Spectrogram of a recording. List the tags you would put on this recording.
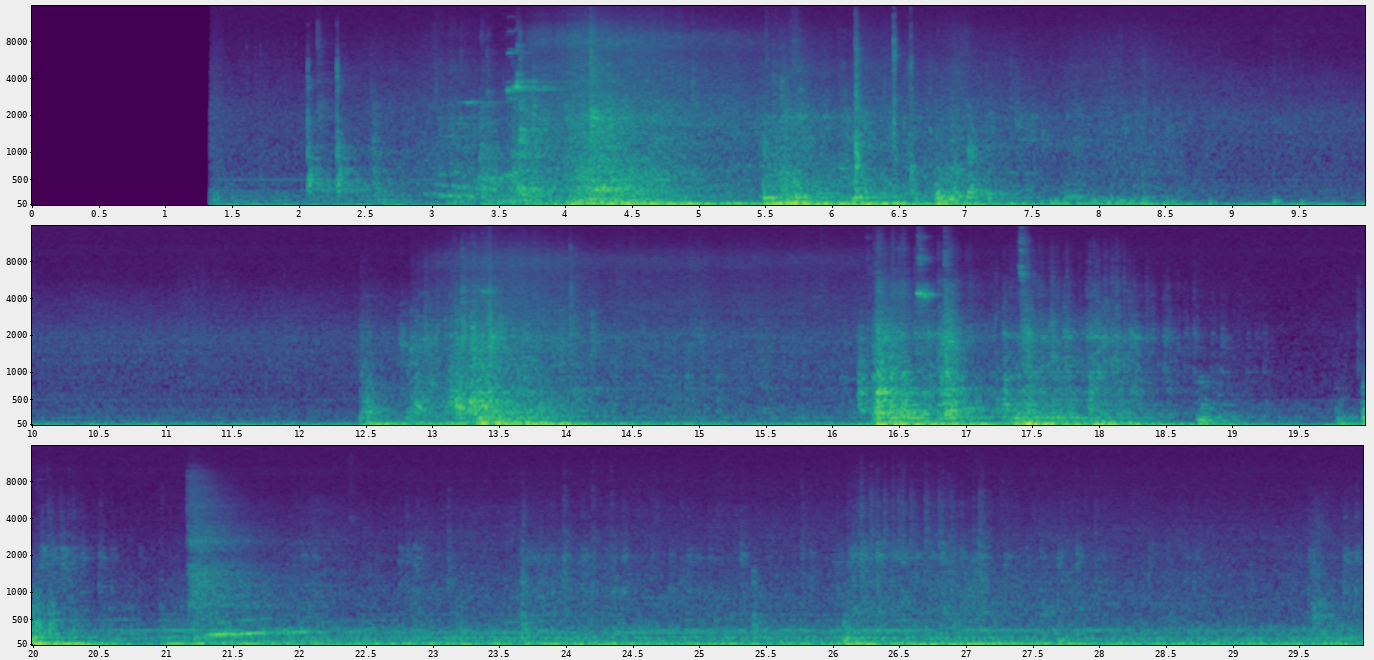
Sound effects > Other mechanisms, engines, machines
Elevator
inside-elevator

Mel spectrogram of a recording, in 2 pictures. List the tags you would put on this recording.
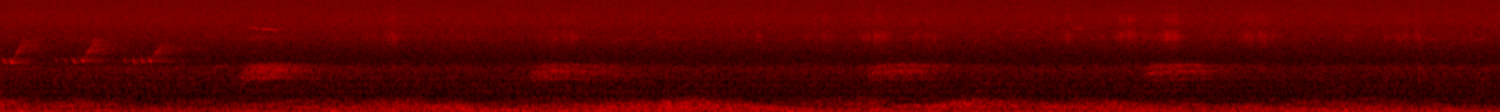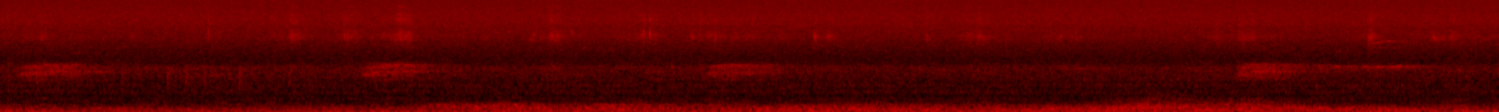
Soundscapes > Nature
field-recording
Dendrophone
raspberry-pi
phenological-recording
artistic-intervention
alice-holt-forest
data-to-sound
natural-soundscape
soundscape
modified-soundscape
sound-installation
weather-data
nature

